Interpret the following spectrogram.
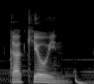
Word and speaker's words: Kakyoin: How do you pronounce Kakyoin? Kakyoin. Yeah, Kakyoin.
